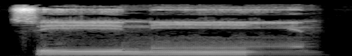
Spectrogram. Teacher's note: Ada harkat kasroh sin lalu berhadapan dengan ya sukun, maka dihukumi mad tabi'i dan dibacanya 2 harokat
